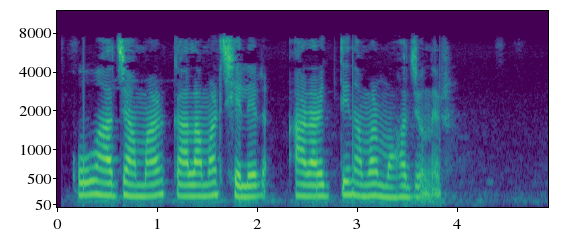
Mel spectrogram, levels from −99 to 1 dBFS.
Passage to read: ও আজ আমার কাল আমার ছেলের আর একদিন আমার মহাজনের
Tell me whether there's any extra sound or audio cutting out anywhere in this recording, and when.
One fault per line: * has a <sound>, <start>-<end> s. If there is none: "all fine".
all fine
